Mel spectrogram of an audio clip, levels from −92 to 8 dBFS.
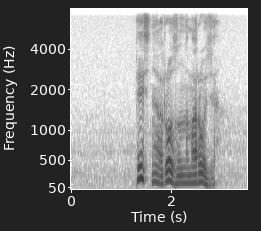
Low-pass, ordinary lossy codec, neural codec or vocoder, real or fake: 7.2 kHz; none; none; real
